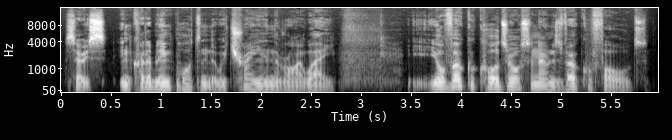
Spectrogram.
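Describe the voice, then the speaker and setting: A man hosting his own podcast as a vocal coach, explaining things calmly with frequent fillers and restarts. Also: medium pitch, brisk, creaky, dry recording, clean studio sound. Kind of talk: solo educational podcast talk.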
